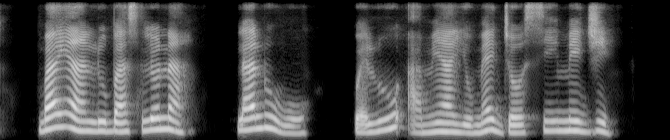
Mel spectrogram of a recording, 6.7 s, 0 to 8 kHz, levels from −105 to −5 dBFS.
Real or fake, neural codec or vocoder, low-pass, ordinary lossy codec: fake; codec, 24 kHz, 1.2 kbps, DualCodec; 7.2 kHz; none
